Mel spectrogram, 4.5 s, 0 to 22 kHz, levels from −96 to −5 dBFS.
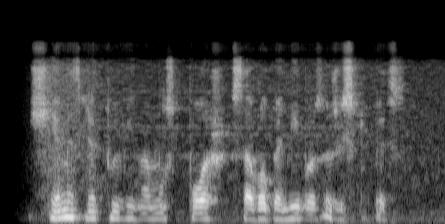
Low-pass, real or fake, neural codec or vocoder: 9.9 kHz; fake; vocoder, 22.05 kHz, 80 mel bands, Vocos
